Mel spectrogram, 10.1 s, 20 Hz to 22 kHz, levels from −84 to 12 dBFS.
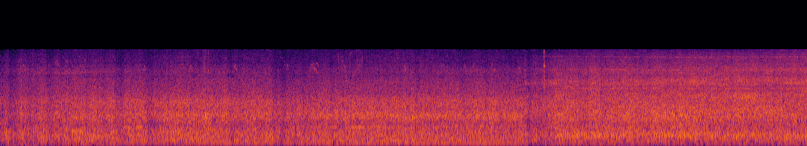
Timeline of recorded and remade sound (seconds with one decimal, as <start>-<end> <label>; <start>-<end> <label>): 0.0-4.2 recorded; 4.2-7.0 remade; 7.0-7.5 recorded; 7.5-8.0 remade; 8.0-8.6 recorded; 8.6-10.1 remade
